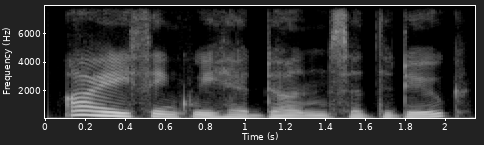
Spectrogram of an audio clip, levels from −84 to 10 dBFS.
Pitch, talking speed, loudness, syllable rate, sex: 165 Hz, 225 wpm, -17 LUFS, 4.2 syllables/s, female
